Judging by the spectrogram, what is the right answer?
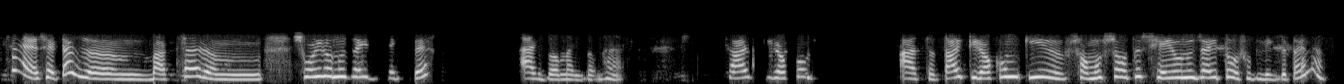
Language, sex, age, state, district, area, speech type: Bengali, female, 18-30, West Bengal, Cooch Behar, urban, conversation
